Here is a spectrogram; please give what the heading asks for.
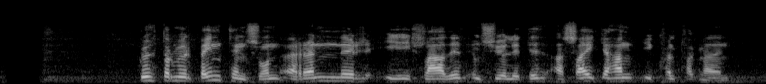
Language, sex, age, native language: Icelandic, male, 40-49, Icelandic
